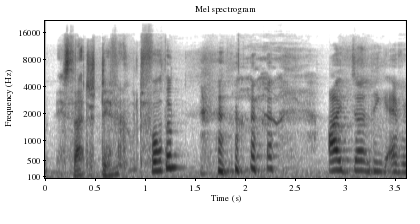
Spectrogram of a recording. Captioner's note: both laugh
